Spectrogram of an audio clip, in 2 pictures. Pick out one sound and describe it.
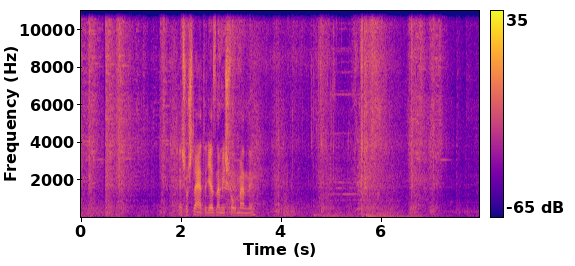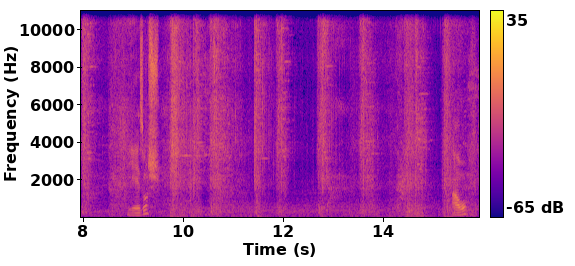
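Game combat sounds of blows and magic effects clash and whoosh.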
